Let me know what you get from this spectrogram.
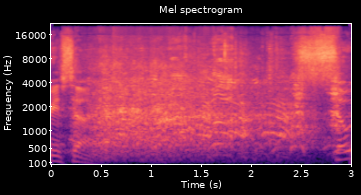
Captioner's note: laughter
